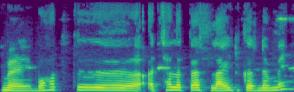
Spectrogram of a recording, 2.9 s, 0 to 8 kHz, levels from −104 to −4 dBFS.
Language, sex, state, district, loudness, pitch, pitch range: Hindi, male, Uttar Pradesh, Etah, -18 LUFS, 200 Hz, 195-220 Hz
